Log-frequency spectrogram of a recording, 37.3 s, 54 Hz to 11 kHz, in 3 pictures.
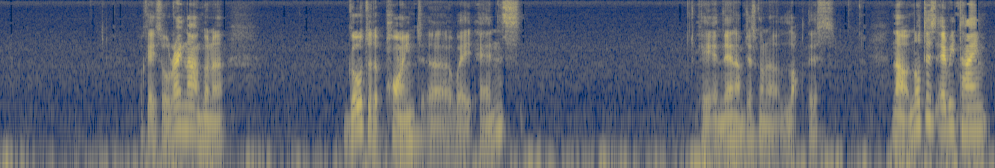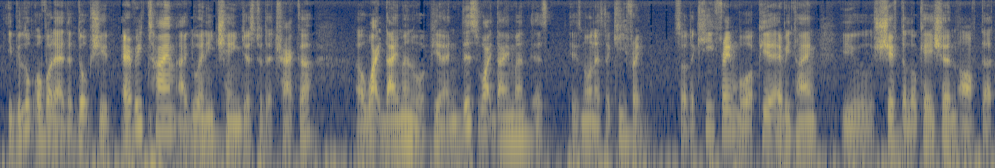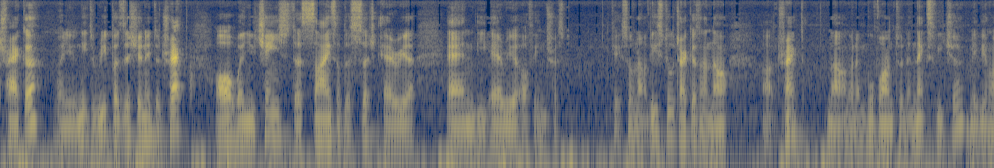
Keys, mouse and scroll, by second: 12.2-12.5 scroll up 1, 12.5 middle click, 13.0-13.8 scroll up 1, 32.9 click, 33.6-34.1 scroll down 1, 34.1 scroll up 1, 35.1-36.5 middle drag.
